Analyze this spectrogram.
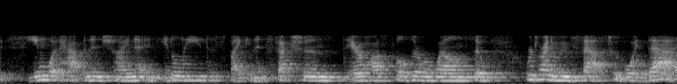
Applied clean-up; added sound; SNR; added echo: none; none; none; reverberation time 0.8 s.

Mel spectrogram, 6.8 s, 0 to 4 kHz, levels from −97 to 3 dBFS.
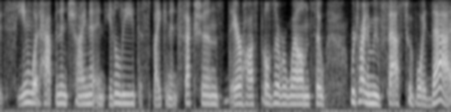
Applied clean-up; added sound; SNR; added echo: none; none; none; none.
